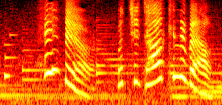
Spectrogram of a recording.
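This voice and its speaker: A woman voicing a tiny, excitable fairy companion who talks about herself in the third person. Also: very high-pitched, moderate pace, loud music behind the voice, heavily acted. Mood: excited. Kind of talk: video game voice acting.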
